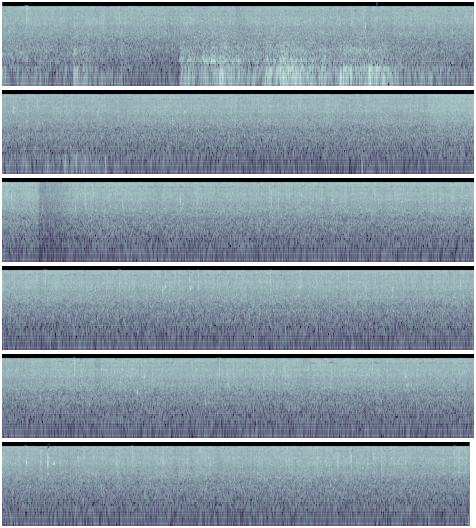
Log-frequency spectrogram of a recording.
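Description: Heavy rain falling steadily, with a low rumble of thunder from about two to four seconds in.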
